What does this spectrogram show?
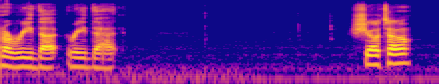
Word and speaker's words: Choctaw: read that read that show toe oh that's true that's how you would pronounce that tribes name good polite sorry Kathy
